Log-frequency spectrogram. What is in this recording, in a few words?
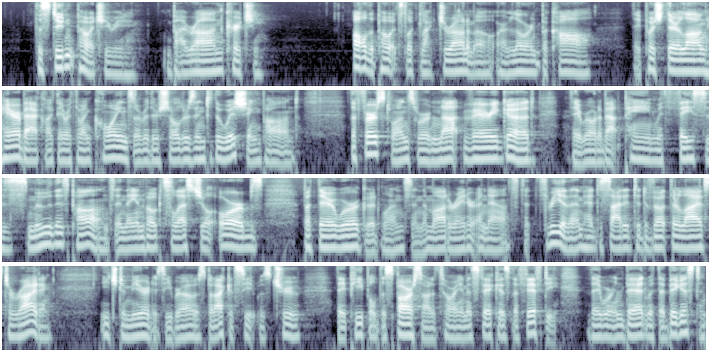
English, Neumann M269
